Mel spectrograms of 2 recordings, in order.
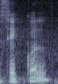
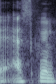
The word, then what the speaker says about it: SQL: इसे प्रोनाउंसिएशन किया जाता है सिक्वल. जनरली लोग इसे एसक्यूएल पढ़ते हैं.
